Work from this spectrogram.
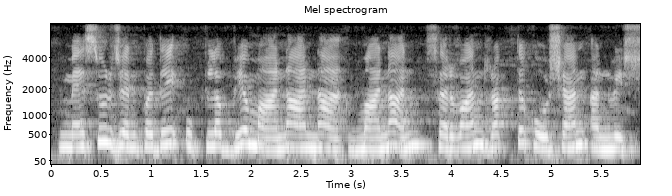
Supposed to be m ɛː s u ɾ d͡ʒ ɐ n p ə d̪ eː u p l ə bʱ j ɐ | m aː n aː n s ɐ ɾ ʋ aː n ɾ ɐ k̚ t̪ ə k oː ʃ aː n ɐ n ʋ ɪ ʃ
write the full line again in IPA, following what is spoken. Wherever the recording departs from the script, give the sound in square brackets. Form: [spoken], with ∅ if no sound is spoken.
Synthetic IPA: m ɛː s u ɾ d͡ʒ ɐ n p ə d̪ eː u p l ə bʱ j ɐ | m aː n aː n s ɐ ɾ ʋ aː n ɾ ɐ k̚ t̪ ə k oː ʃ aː n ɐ n ʋ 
